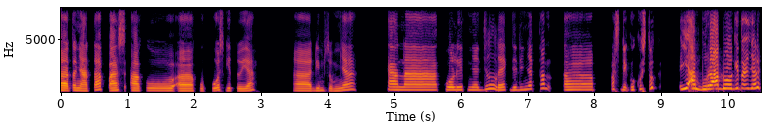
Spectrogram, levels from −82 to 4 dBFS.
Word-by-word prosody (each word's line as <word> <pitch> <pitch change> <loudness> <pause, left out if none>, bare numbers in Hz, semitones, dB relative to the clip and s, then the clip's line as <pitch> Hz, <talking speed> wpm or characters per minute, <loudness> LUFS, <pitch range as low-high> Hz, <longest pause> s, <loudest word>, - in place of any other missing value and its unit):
ternyata 220 +5 +1
pas 215 +1 +3
aku, 205 -1 0
eee, 185 0 +3
kukus 195 +5 -4
gitu 200 -2 -6
ya, 200 +4 0 0.6
eee, 195 -2 +1
dimsumnya, 200 +7 -3 0.5
karena 255 -1 +3 0.2
kulitnya 250 0 -1
jelek 250 -3 -2
jadinya 255 +7 -5
kan, 400 0 -3 0.2
eee, 270 +1 -1 0.3
pas 300 - -6
dikukus 265 +6 -5
tuh 460 - 0 0.4
iya 380 +4 +6
amburadul 350 +5 +5
gitu 405 - 0
jadi 400 +4 +2
250 Hz, 125 wpm, -22 LUFS, 205-280 Hz, 0.6 s, iya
